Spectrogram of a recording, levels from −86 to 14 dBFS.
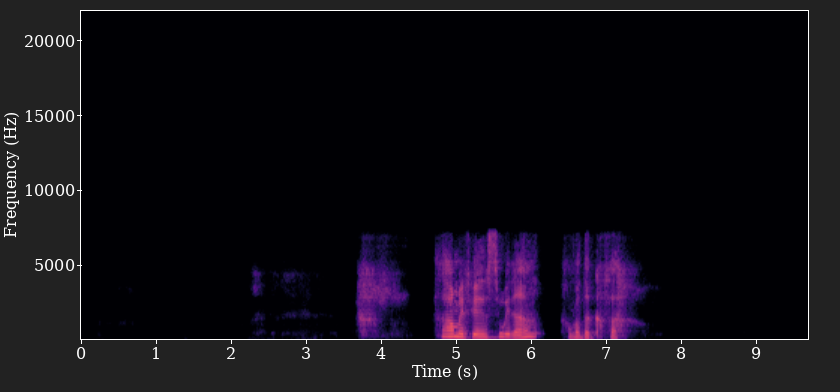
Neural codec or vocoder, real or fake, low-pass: codec, 24 kHz, 0.9 kbps, WavTokenizer, small release; fake; 7.2 kHz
